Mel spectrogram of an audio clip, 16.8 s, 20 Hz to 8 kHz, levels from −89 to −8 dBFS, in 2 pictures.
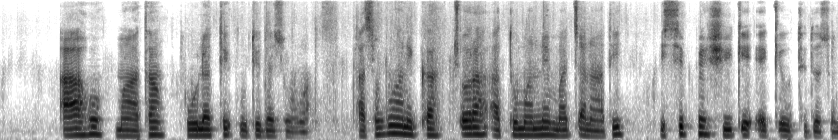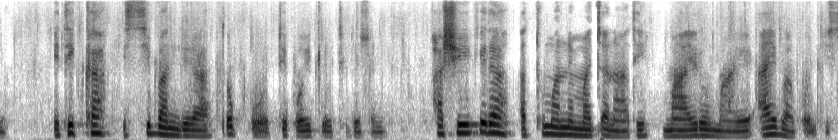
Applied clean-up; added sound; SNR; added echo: neural separator model SepFormer DNS4.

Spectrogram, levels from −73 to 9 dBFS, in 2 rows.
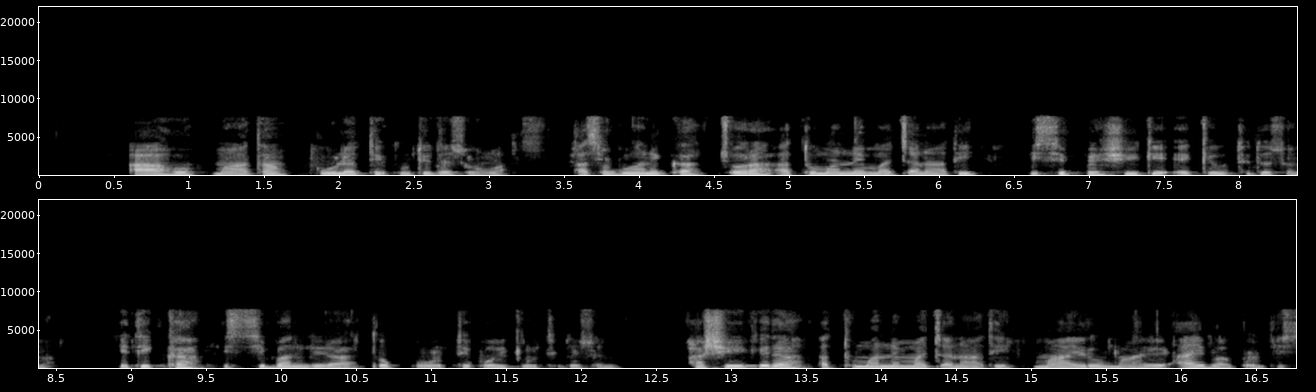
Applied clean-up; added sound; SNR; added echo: neural mask model Resemble Enhance denoiser.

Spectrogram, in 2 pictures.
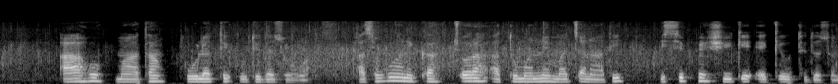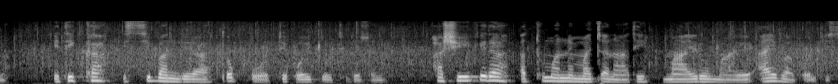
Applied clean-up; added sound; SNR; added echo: none; Applause / Crowd; 17 dB; none.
